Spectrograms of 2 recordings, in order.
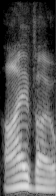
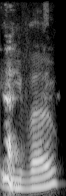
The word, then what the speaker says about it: Ivo: I've just realized, is your name pronounced Ivo or Evo? Because I realized that I've been saying Ivo all the way through this interview, and you've just said Evo.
